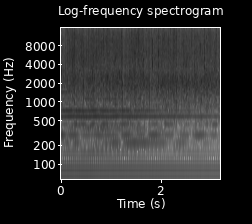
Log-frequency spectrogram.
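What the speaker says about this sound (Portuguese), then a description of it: "E as palmas exaltam o nome." Church congregation clapping along during a Brazilian evangelical online worship service, a dense steady wash of applause mixed with sustained music tones, loud and continuous throughout.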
